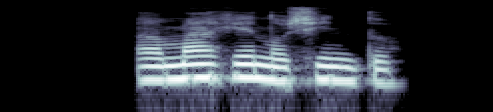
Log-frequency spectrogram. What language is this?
Ashéninka Perené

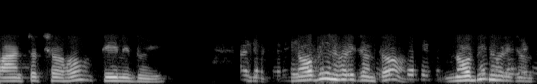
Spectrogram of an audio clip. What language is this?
Odia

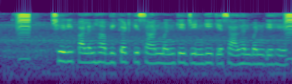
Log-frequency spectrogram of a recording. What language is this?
Chhattisgarhi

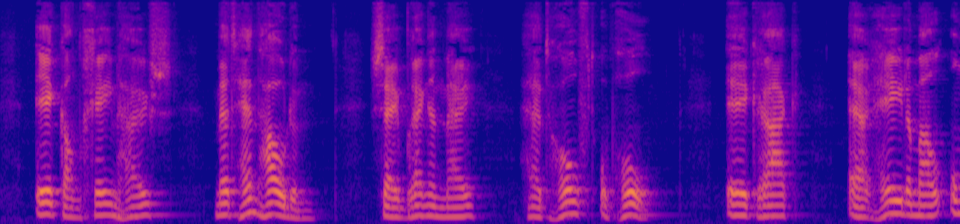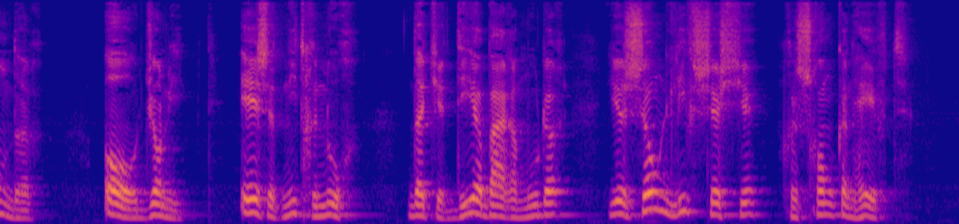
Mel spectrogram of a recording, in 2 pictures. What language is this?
Dutch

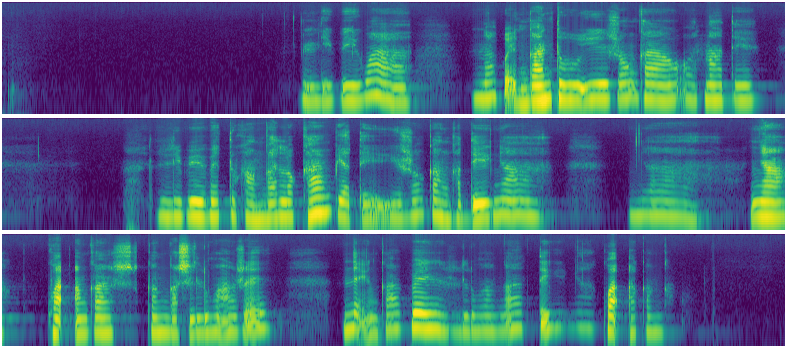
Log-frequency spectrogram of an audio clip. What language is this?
Mitlatongo Mixtec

